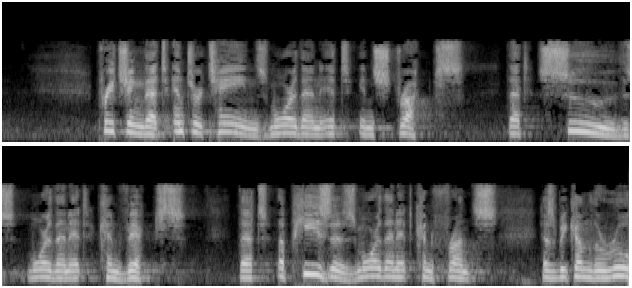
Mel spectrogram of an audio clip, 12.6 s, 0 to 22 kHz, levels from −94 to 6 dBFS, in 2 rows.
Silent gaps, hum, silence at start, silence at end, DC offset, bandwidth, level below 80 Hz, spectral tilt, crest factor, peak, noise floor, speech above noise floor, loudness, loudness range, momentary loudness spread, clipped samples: none; none; 1 s; 0 s; under 0.1%; 8 kHz; -66 dBFS; -4 dB/octave; 18 dB; -6 dBFS; -62 dBFS; 39 dB; -23 LUFS; 2 LU; 8 LU; under 0.1%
